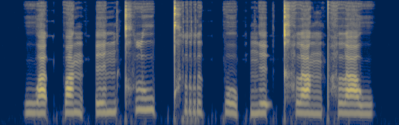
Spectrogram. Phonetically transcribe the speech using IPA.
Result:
w a˨˩ t̚ p a˧ ŋ ʔ e˧ n kʰ l uː˥˩ p̚ kʰ r ɯ˨˩ k̚ p oː˨˩ p̚ ŋ e˨˩ ʔ kʰ l a˨˩ ŋ pʰ l a˧ w

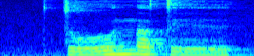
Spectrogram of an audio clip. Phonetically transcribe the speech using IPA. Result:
t ʊː n ʌ t ɪː

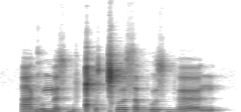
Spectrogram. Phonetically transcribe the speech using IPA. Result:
a ɡ u m œ s b u ǃʰ ʊ ǀʰ ʊ s ʌ bʱ u s bʱ œː n

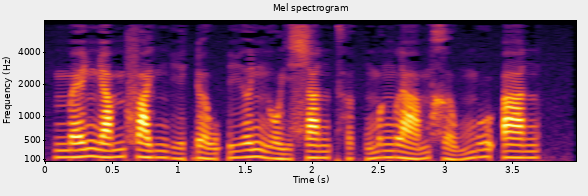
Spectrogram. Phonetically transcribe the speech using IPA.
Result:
m ɛ˧˥ ɲ a˧˥ m f a˧ j ŋ i˨˩˨ ɗ ə˨˩˨ w ʔ i˧˥ ə̯ ɲ o˨˩ j s a˧ n t̪ʰ ə˨˩ k̚ m ə˧ ŋ l a˨˩˦ m x ə˨˩˨ w m u˧˥ ʔ a˧ n

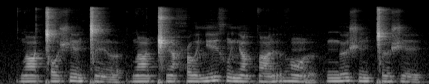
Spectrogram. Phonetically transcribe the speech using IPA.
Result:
dˤ ũ ə̯ ǀ ɔ ʃ ẽ ǀ ẽ ə̯ | dˤ ĩ ǁ ẽ ħ u ə̯ lʲ e x ũ lʲ ũ lʲ tˤ ẽ r ɦ ɔ̃ ə̯ | ŋ ø ʃ ĩ ǀ ø ʃ e

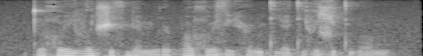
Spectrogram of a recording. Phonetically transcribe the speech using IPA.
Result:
tʷ æ χʷ iː v ʊ j ʃ i sʲ b æ m u ɾ ə˞ b ɔ χʷ ɪ z i h ə˞ n tʲ æ tʲ ə v ɪ ʑ ʊ tʲ m ɔ m

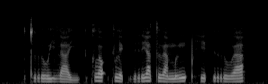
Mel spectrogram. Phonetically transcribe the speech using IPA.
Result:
t r uː˧ j l a˨˩ j | k l ɔ˦˥ ʔ k l e˨˩ k̚ r i˥˩ a̯ t ɯ˧ a̯ m ɯ˥˩ ŋ pʰ i˦˥ t̚ r u˦˥ a̯

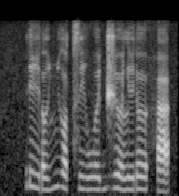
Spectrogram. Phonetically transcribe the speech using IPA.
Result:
ɾ i ɾ ɔ ʎ ɔ t͡s i w ɵ d͡ʒ ɵ l i ɾ ɵ h a

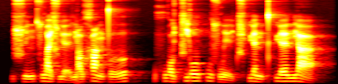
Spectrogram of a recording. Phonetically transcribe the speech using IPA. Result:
ɕ y˧˥ n t͡s w ä˥˩ ɕ ɥ ɛ̰˨˩ l j ɑ˦ ʊ̯ x ɑ˥˩ ŋ t̪ ɤ˧˥ | x w ɔ˥˩ t͡ɕ j o˥ ʊ̯ p u˥˩ s w ḛ˨˩ ɪ̯ t͡ɕʰ ɥ ɛ˥˩ n t̪ʰ ɥ ɛ˥ n̪ j ä˥˩

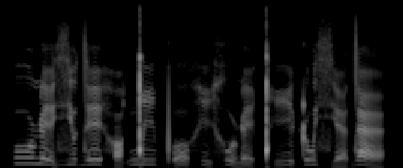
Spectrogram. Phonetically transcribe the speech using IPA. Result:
u˥ ɳ e˥˩ zʲ u˧˥˧ d e˧˥˧ h ɒ˨˩ ŋ͡ǃ i˥ pʼ o˧˥˧ x i˥˩ x u˥˩ ɳ e˥˩ ǃʰ iː˧˥˧ ʈ u˥ sʲ æ˨˩ d æ˥˩

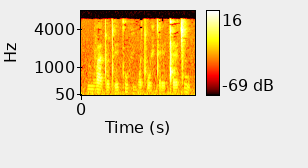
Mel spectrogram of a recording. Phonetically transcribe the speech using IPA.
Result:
ɯ β a t o tʼ e kʼ u x i β ʌ tʼ o ʒ d ɛ ɾ e ǃ ɛ ǀ u

